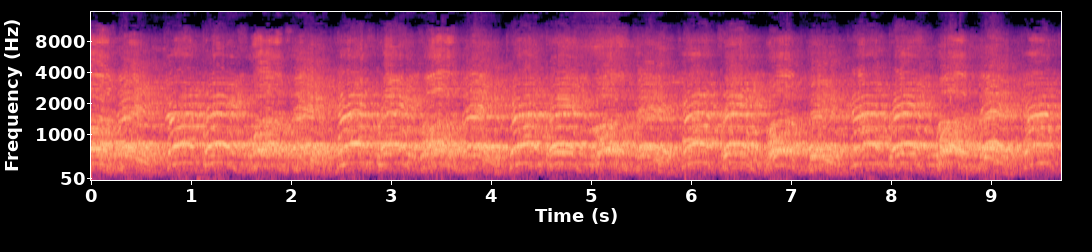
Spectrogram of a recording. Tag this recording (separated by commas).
Speech, inside a large room or hall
